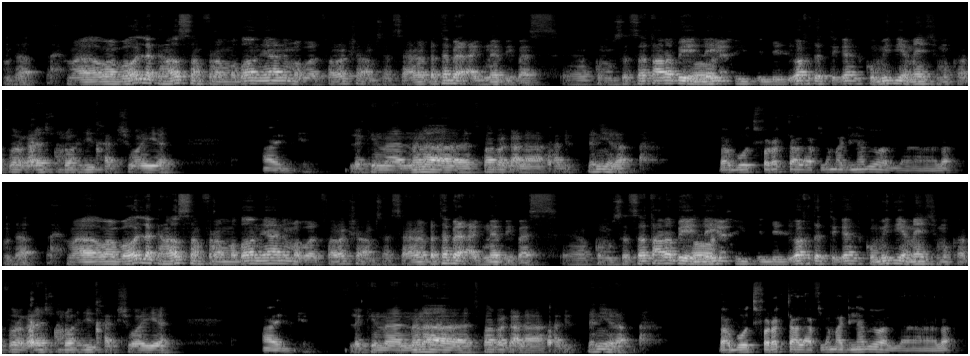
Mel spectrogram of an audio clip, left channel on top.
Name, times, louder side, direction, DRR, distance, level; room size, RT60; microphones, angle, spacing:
voice 1, 0.0-11.3 13.1-15.3 15.5-16.2, right 1 dB, 25° right, 0.9 m, -25 dB
voice 2, 16.8-19.1, right 5 dB, 45° right, 0.4 m, -26 dB
3.0 x 2.5 x 2.5 m
head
